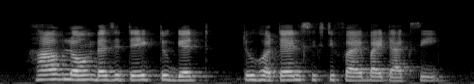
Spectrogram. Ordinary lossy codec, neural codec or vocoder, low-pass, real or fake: none; none; 7.2 kHz; real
